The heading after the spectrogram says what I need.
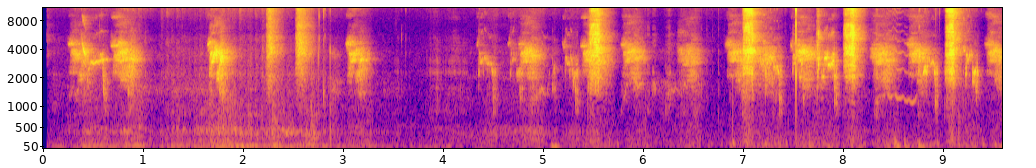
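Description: A parakeet warbles a fast, scratchy medley of high chirps and squeaky notes, with brief pauses between bursts, recorded indoors.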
